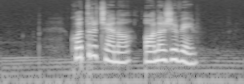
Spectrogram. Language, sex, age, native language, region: Slovenian, female, 12-17, Slovenian, Central Slovenia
